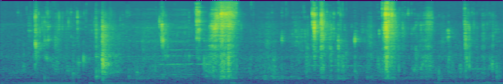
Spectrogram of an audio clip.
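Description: Crunchy bites and chewing of a sweet mushroom salad with glass noodles and fresh vegetables, heard close up as irregular crisp crunches and moist squishes, with no talk over them.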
